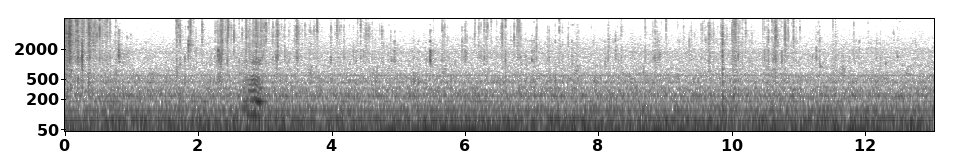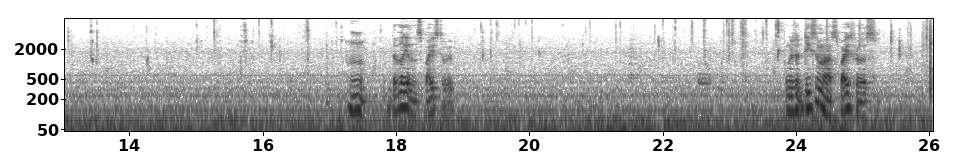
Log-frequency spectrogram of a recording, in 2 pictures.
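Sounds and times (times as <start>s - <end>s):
person chewing candy: 0.0s - 1.0s, 1.6s - 17.9s, 19.2s - 23.9s
plastic wrapper crinkling: 0.0s - 1.0s, 1.6s - 4.9s, 5.5s - 12.0s, 20.8s - 23.9s.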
